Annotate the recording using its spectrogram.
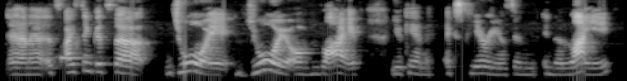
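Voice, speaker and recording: A woman speaks very slowly in a Japanese accent, with a fairly high pitch and a bright, sharp tone. Her loudness swings widely. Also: ordinary pitch variation. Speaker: singer-songwriter. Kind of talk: casual live stream chat. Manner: halting, many fillers.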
